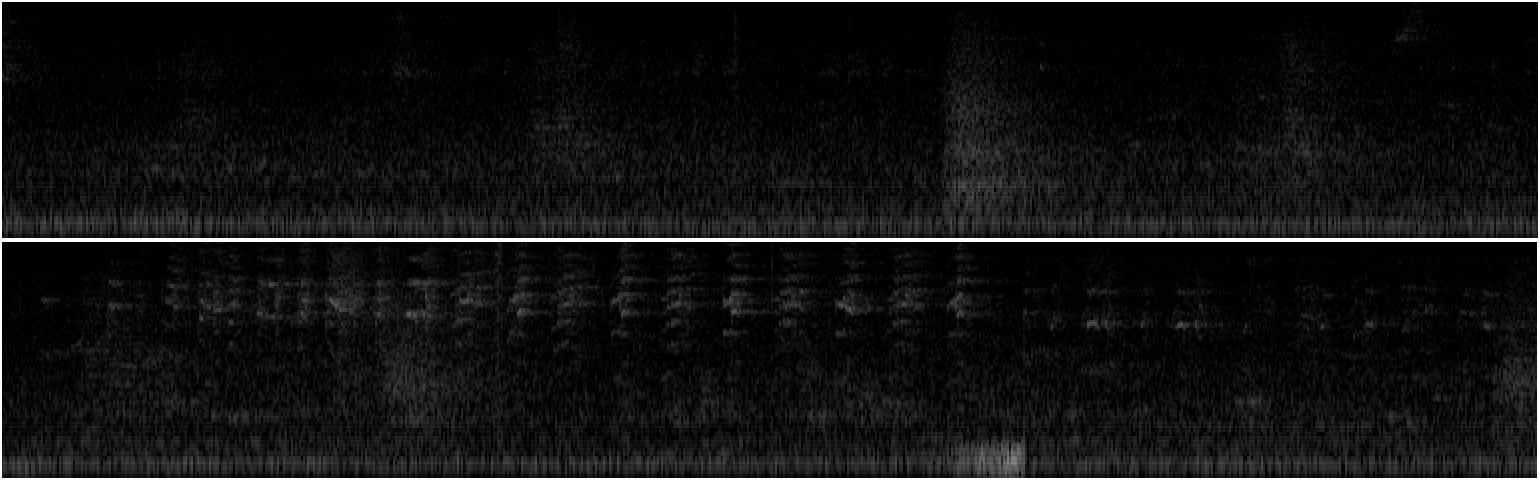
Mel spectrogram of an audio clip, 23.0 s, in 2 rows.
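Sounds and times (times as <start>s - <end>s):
small bird chirping: 10.4s - 23.0s.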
